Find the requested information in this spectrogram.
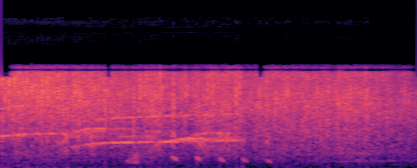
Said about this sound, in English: Audience, big round of applause for Dr. Pam Popper.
